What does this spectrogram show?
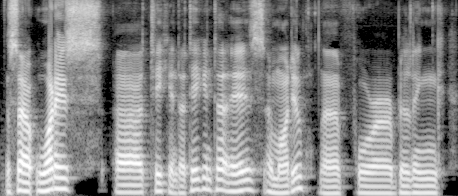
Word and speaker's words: tkinter: to pronounce it but just as you see it that's how you pronounce it it's called tkinter all I didn't make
